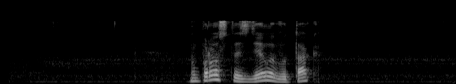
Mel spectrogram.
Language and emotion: Russian, neutral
